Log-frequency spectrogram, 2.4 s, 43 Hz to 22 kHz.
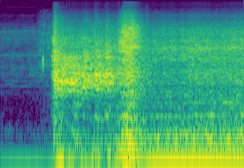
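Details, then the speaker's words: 2004 GMC Yukon XL 2500 with a 2006 LBZ Duramax diesel swap and Air Dog 165 lift pump, first successful start after the lift pump fuse was found and the dash light went out: short crank, then the diesel revs and settles into a steady, even idle. "she's running. She's running."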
